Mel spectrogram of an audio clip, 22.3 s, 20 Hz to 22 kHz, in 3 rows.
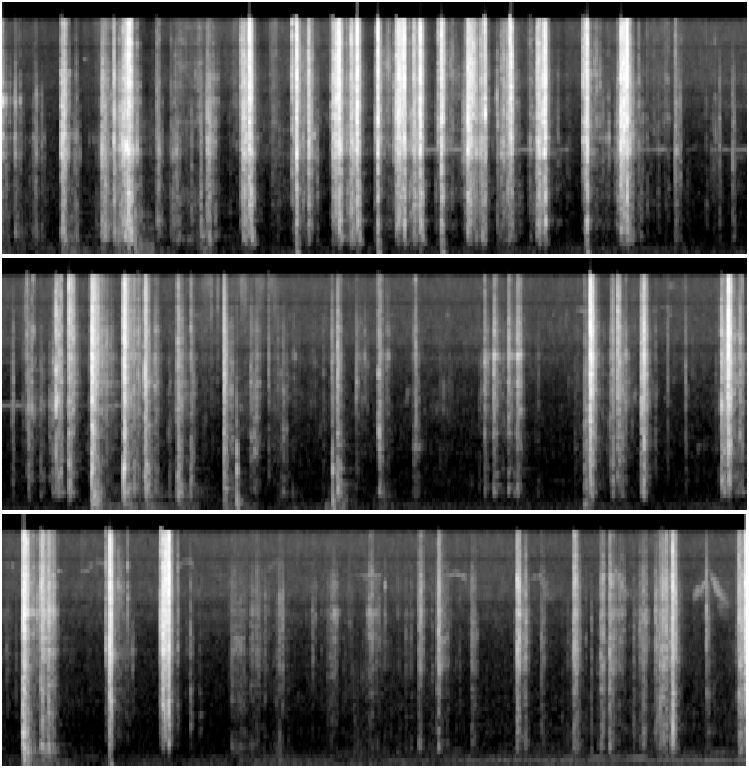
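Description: Plastic clicks and clacks from a Nerf Alpha Trooper CS-12 blaster and its 25-dart magazine being handled during a magazine swap. The clicks come in quick runs for the first several seconds, then more sparsely.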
